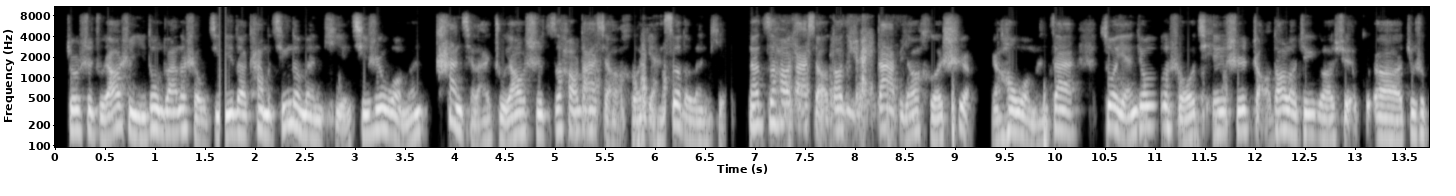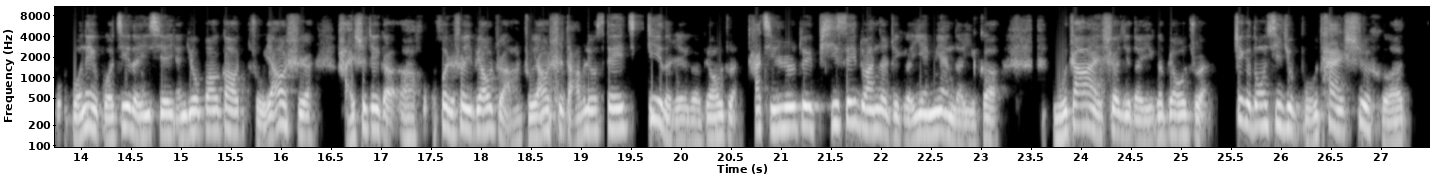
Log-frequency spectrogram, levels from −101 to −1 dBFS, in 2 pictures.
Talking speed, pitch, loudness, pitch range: 315 characters per minute, 160 Hz, -18 LUFS, 135-185 Hz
